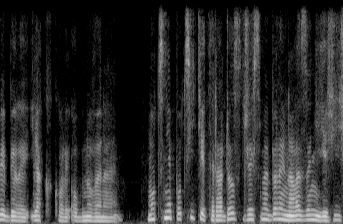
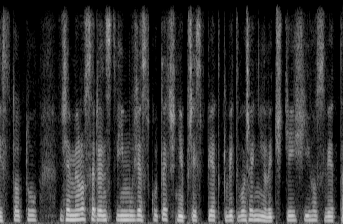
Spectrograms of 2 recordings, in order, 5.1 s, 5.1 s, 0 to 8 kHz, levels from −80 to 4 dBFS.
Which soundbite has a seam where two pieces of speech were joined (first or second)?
first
